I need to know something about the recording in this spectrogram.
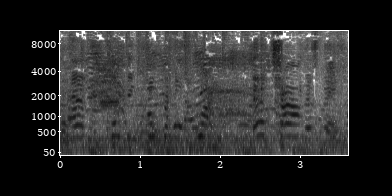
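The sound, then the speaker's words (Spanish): A baby having a tantrum cries and wails in high, rising bursts inside an airplane cabin on a domestic flight in the United States, mixed with other children's voices and a steady low hum of background noise. “Allí el llanto de un bebé terminó pues desquiciando a uno de los pasajeros, de tal forma que el vídeo ha terminado siendo viral.”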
